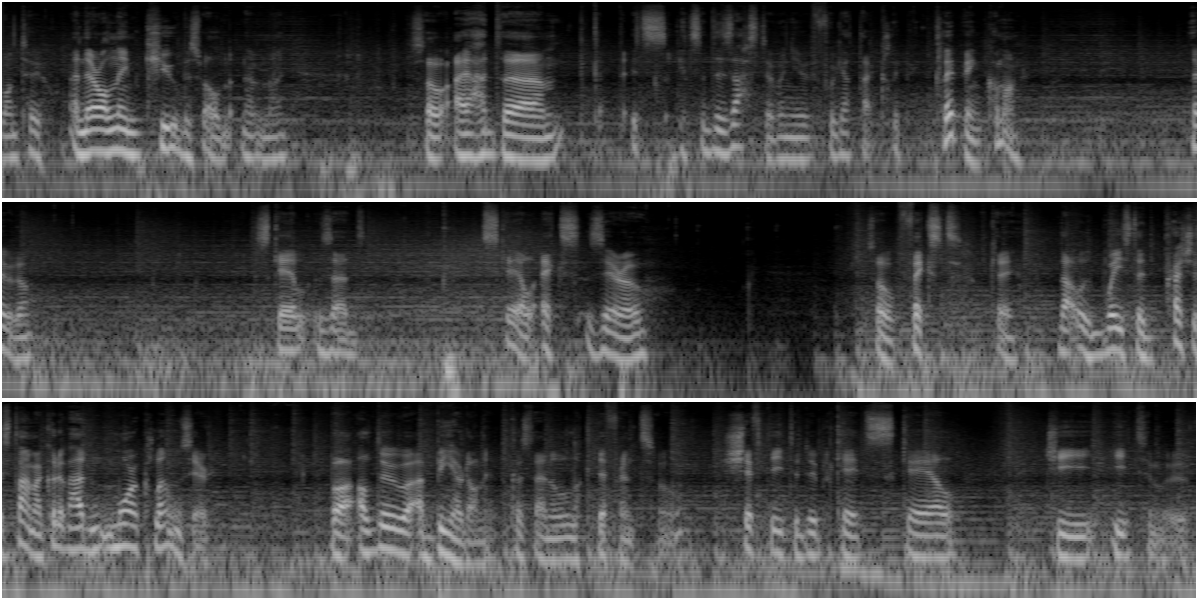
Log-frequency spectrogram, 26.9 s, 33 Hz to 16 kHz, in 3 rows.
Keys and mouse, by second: 0.1 click, 0.7 click, 1.0 Tab, 2.3 a, 2.5 a, 2.8 b, 4.2 click, 4.9 ctrl+z, 6.8 click, 8.3-9.7 drag, 10.1 ctrl+z, 10.7 s, 11.0 z, 11.3 0, 12.2 Escape, 12.6 s, 12.9 x, 13.0 0, 13.1 Return, 14.2 click, 14.7 click, 15.8 alt+z, 15.9 click, 16.4 click, 16.6 Tab, 17.6 click, 17.9 click, 18.6 click, 19.4 click, 19.7 3, 19.9 click, 20.9 click, 21.2 Tab, 21.6 click, 21.9 3, 22.2 click, 22.8 click, 23.4 shift+d, 23.8 click, 24.1 s, 25.0 g, 25.8 e.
